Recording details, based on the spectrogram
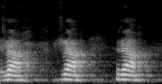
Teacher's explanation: इसमें मुख द्वार जीभ की नोक से शीघ्र ही बंद होता है और 2-3 बार खुलता है। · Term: लुंठित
